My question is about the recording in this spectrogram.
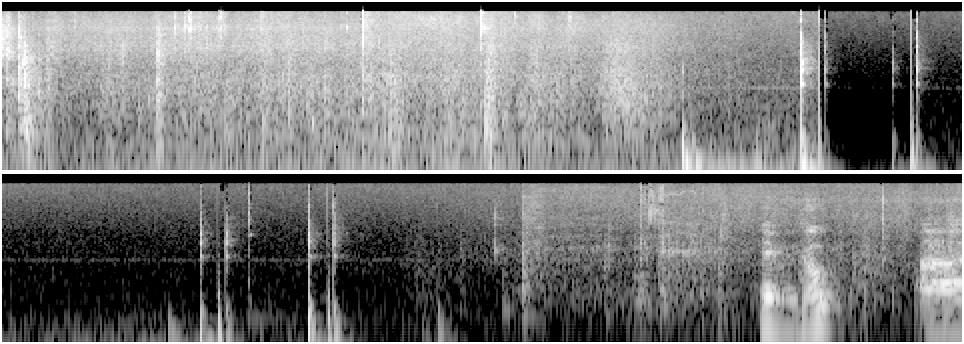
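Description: Handling noise on a camera-mounted Rode Stereo VideoMic X: rustling and footsteps, a few heavy thumps, then the background drops away suddenly and several sharp clicks come as the microphone's settings buttons are pressed. A man's voice starts near the end.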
